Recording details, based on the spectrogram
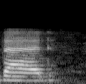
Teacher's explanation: mid, front, unrounded, lax, like in bed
